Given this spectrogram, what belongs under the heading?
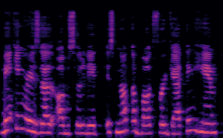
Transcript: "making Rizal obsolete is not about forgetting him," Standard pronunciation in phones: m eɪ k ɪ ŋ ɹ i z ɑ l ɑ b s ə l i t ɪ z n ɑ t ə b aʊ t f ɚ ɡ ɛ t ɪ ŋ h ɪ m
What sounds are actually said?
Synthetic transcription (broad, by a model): m eɪ k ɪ ŋ ɹ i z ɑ l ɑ b s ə l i t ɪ s n ɑ t ə b aʊ t f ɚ ɡ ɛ t ɪ ŋ h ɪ m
